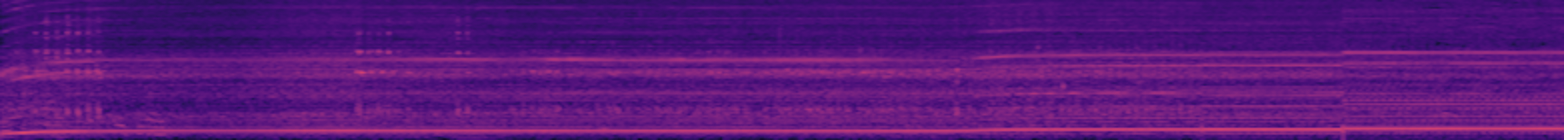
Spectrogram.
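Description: An electric mixer whirs steadily, rising in pitch as it speeds up.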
